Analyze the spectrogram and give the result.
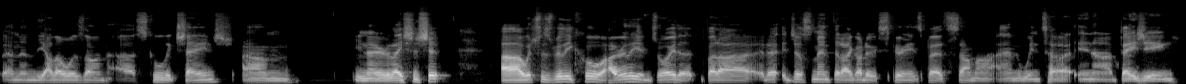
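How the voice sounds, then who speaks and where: A man's voice: fairly low pitch, fairly even intonation, moderate pace, a little mellow, dry recording. A young Australian man chatting casually as a guest. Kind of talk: casual chat.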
